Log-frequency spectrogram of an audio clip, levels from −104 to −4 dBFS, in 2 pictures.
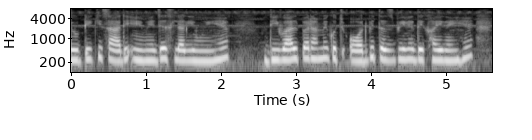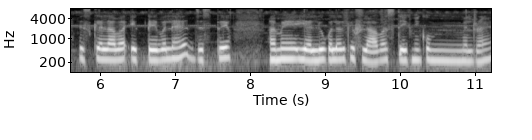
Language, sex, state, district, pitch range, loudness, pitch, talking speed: Hindi, female, Bihar, Madhepura, 230-255 Hz, -20 LUFS, 240 Hz, 180 wpm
